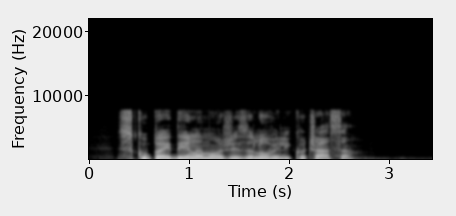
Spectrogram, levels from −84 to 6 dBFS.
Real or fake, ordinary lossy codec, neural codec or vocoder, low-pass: real; none; none; none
